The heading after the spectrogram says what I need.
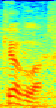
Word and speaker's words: Kerala: They pronounce it Kerala.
